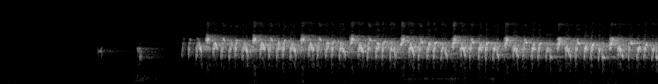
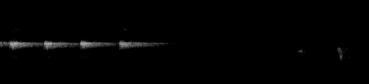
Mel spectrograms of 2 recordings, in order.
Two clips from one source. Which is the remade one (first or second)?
first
